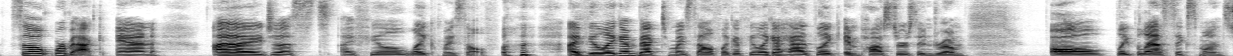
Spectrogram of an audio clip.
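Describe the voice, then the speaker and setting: A young woman with a hoarse voice, casually reviewing a hair dye and rambling with lots of fillers. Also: mid-range voice, pushed and bright. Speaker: beauty vlogger.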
